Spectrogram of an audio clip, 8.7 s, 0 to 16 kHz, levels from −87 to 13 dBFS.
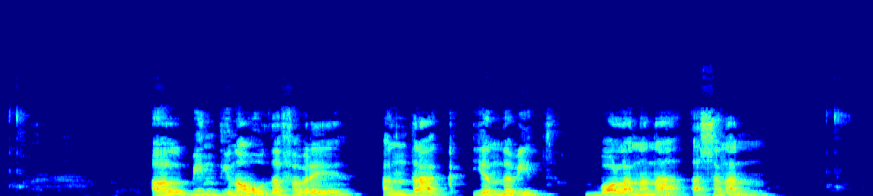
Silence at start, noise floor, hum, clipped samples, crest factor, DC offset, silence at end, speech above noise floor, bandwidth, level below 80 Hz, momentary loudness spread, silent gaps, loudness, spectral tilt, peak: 1.5 s; -79 dBFS; none; under 0.1%; 20 dB; under 0.1%; 1.05 s; 58 dB; 7.6 kHz; -64 dBFS; 13 LU; none; -22 LUFS; -5.5 dB/octave; -4 dBFS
